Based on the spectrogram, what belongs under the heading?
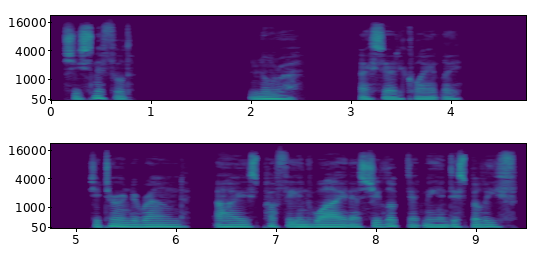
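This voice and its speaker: A man narrating a romance audiobook in the first person, with low, steady, intimate storytelling. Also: no room sound, clean studio sound.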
